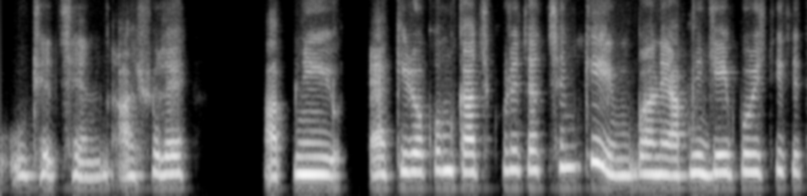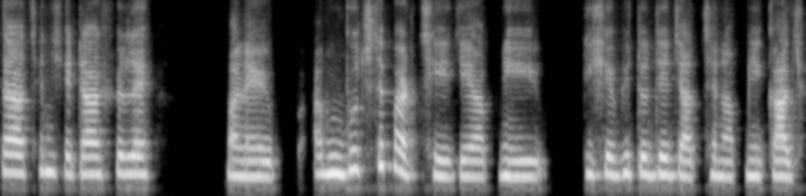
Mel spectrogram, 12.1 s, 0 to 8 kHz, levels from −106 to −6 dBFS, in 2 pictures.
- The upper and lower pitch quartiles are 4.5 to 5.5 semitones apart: No, narrow, 2.5 semitones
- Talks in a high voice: Yes, high, 235 Hz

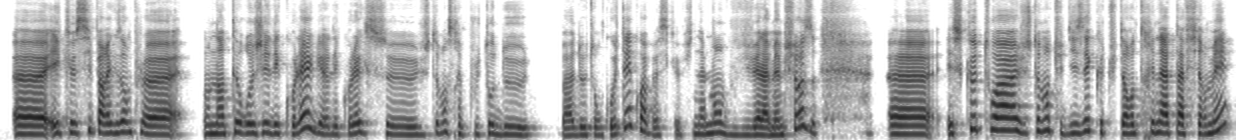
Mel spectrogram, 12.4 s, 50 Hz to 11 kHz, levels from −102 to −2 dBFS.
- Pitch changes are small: No, average, 3.6 semitones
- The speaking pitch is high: Yes, high, 210 Hz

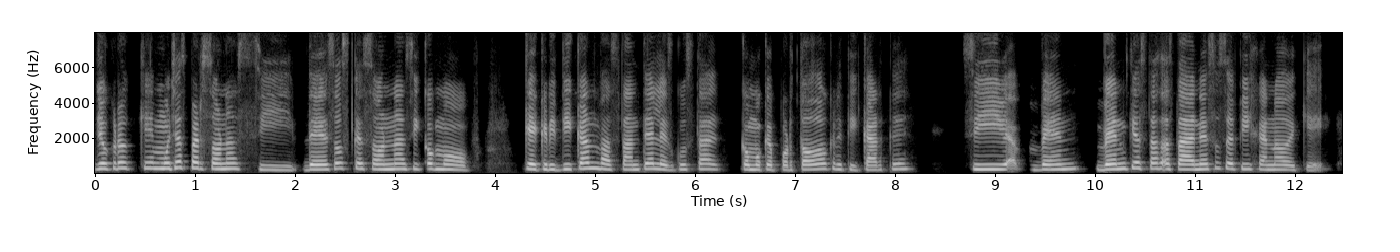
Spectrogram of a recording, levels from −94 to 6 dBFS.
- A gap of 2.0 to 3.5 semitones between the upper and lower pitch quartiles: Yes, average, 2.7 semitones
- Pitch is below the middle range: No, very high, 265 Hz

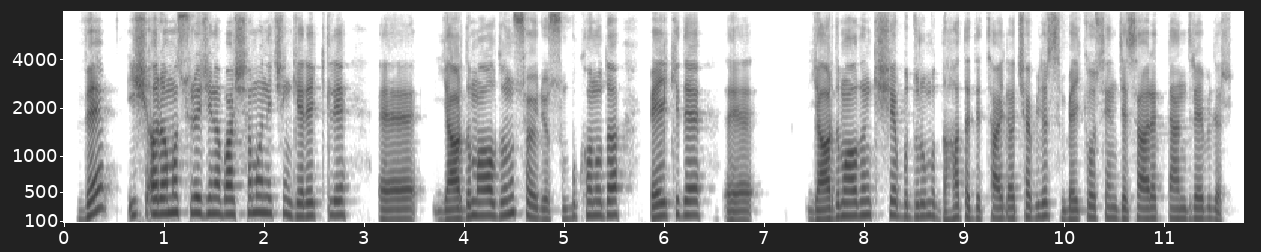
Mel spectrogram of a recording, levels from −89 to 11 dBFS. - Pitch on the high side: No, medium, 170 Hz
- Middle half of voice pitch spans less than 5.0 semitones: No, wide, 5.4 semitones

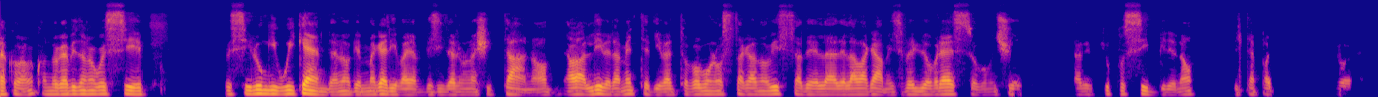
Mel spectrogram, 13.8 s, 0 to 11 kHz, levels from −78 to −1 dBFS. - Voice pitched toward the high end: No, low, 105 Hz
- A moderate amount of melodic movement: No, narrow, 2.3 semitones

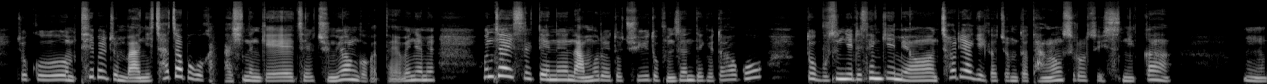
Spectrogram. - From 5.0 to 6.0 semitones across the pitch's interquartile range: Yes, average, 5.3 semitones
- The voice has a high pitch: Yes, high, 200 Hz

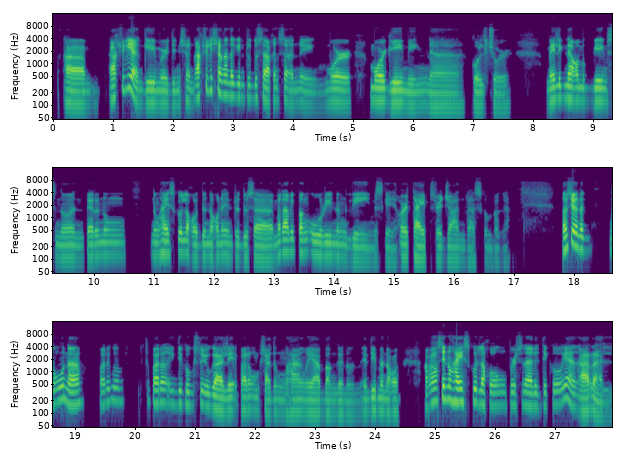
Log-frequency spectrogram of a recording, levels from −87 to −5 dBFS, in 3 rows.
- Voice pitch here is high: No, low, 120 Hz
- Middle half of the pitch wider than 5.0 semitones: Yes, wide, 5.6 semitones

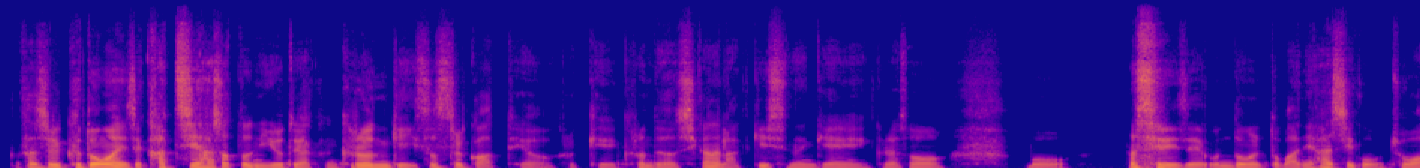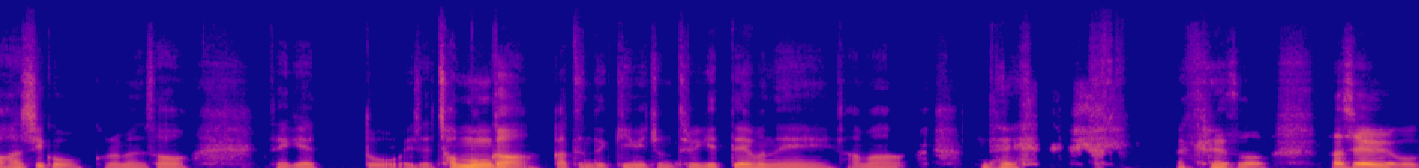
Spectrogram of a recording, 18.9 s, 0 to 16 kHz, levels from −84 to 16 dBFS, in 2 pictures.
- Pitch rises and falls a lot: No, average, 5.0 semitones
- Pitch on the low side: Yes, low, 110 Hz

